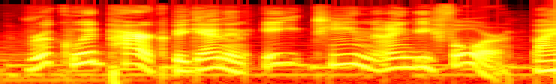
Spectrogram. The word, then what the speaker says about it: Rockwood: One of these modest plots of land was named Rookwood, which is spelled like Rockwood, but St. Johners won't be very impressed if you don't pronounce it as Rookwood, and that's where the park's name came from.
